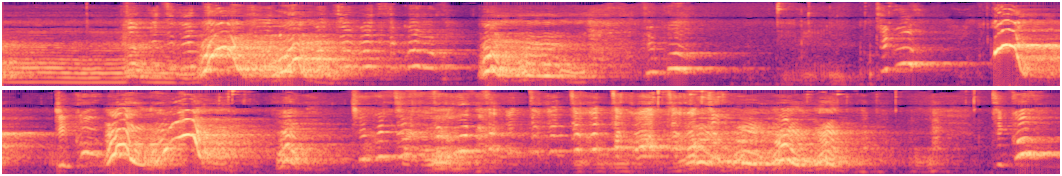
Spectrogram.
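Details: A cockapoo dog goes wild at the word "tickle", giving a run of short howls, yips and wavering cries that rise and fall, broken by gaps and overlapped by the owners' voices.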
